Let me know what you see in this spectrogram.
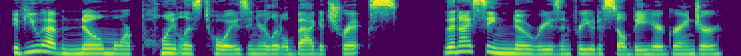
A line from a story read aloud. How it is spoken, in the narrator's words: Draco growled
